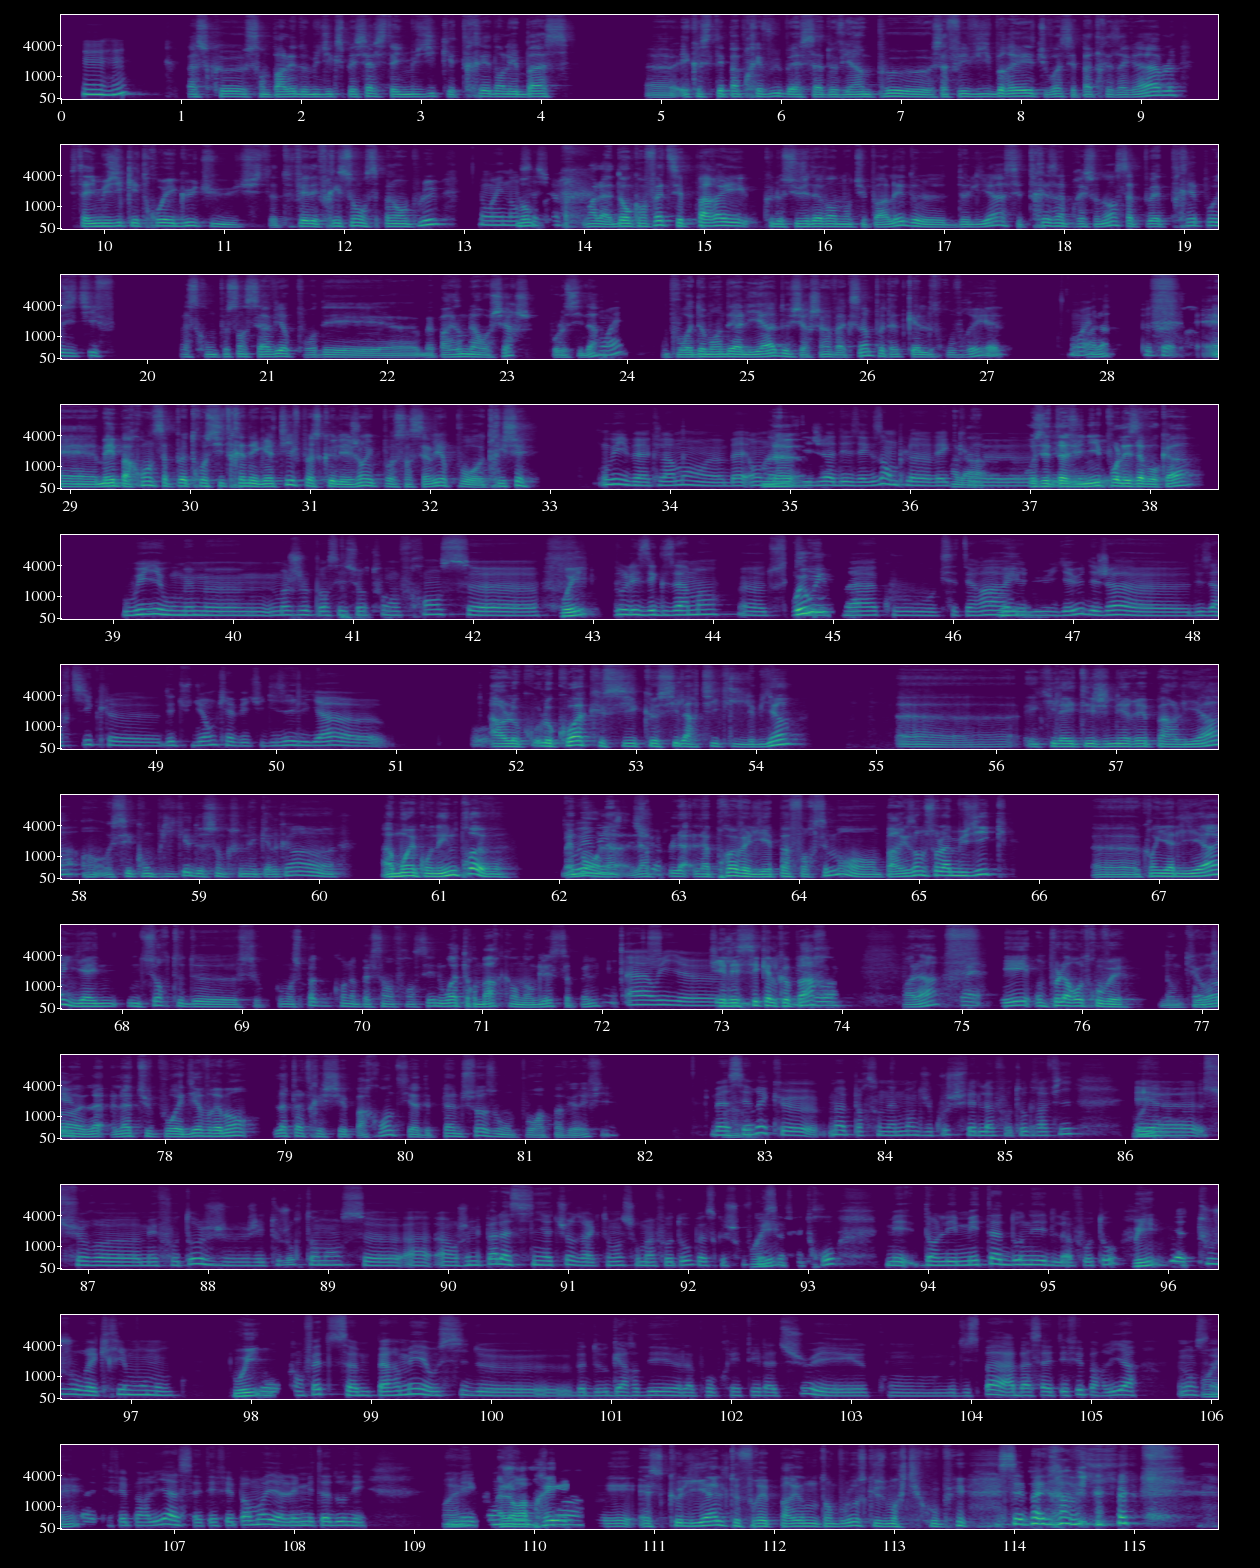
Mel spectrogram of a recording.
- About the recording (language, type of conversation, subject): French, unstructured, Quelle invention scientifique aurait changé ta vie ?
- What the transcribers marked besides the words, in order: tapping; chuckle; other background noise; in English: "watermark"; laughing while speaking: "je t'ai coupée"; chuckle; laughing while speaking: "grave"; laugh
